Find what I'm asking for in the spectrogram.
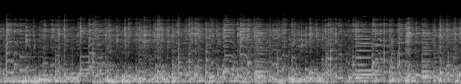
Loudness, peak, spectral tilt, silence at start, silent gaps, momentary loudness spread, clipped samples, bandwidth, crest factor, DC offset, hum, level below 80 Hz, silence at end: -21 LUFS; -6 dBFS; -5.5 dB/octave; 0 s; none; 2 LU; under 0.1%; 11 kHz; 14 dB; under 0.1%; none; -40 dBFS; 0 s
